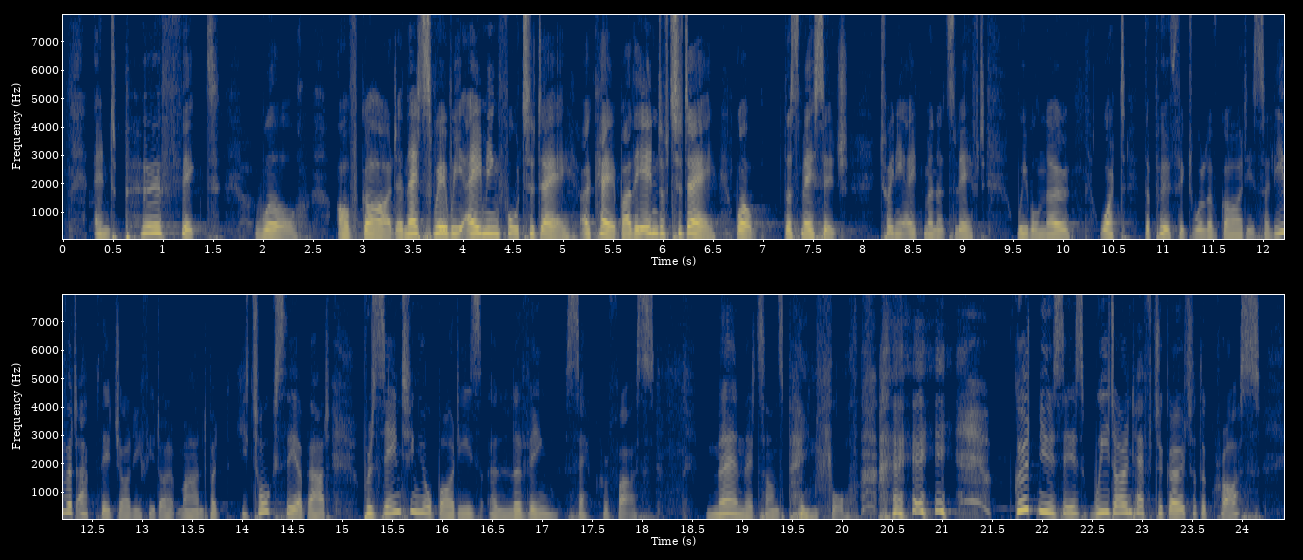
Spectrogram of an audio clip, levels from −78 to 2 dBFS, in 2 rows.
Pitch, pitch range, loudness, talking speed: 200 Hz, 185-230 Hz, -25 LUFS, 170 wpm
